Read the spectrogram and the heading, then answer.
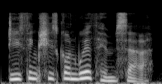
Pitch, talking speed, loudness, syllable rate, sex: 225 Hz, 295 wpm, -16 LUFS, 5.8 syllables/s, female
